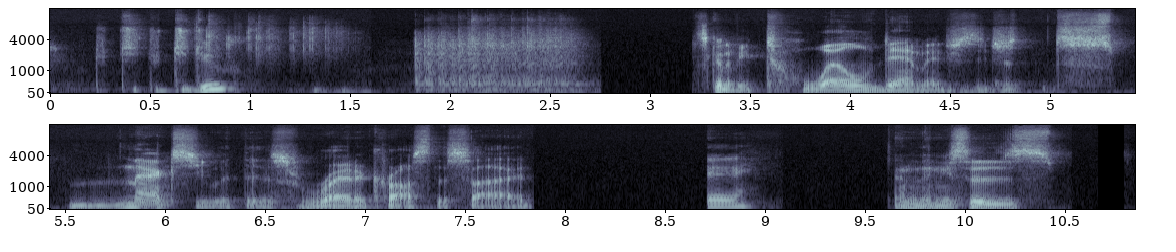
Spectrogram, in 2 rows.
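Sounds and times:
speech: 0.6 - 1.1, 3.3 - 7.9, 8.7 - 9.0, 9.6 - 10.8
dice being rolled: 0.7 - 2.8.

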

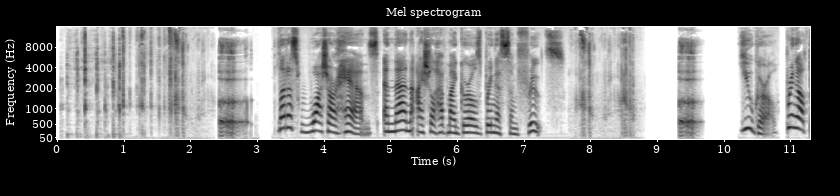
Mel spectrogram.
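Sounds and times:
chewing and tearing food during a meal: 1.1 - 2.4, 7.7 - 8.8
speech: 2.4 - 8.0, 10.5 - 11.2.

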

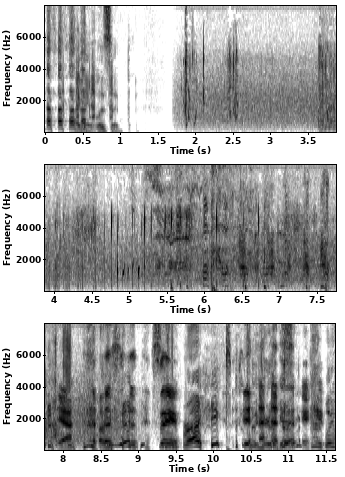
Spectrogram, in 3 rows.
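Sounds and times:
laughter: 0.0 - 1.0, 5.3 - 11.5
speech: 0.0 - 1.2, 7.9 - 11.6
beaver fart half in water: 1.7 - 7.6.

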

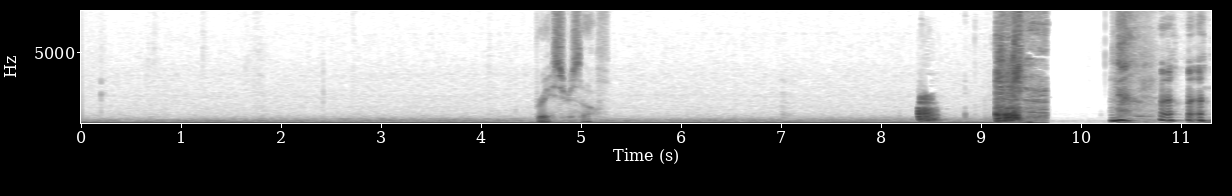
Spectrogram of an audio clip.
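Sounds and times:
low steady hum: 0.0 - 9.7
speech: 4.6 - 5.3
fart: 8.4 - 9.7
laughter: 10.3 - 11.2.

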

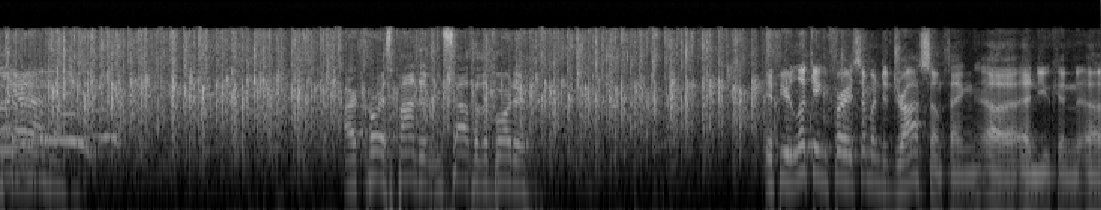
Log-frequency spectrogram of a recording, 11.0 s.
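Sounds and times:
audience applause: 0.0 - 8.6
whistle or cheer: 0.2 - 1.2
speech: 3.4 - 5.5, 7.6 - 11.0.

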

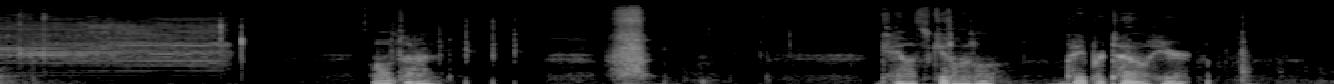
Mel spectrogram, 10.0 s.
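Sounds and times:
electric clippers buzzing: 0.0 - 1.8
speech: 2.8 - 3.4, 6.8 - 9.1.

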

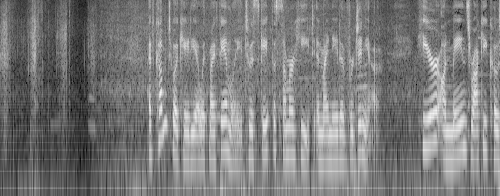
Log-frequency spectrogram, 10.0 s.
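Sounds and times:
footsteps crunching on a gravel path in Acadia National Park in Maine: 0.0 - 2.0
speech: 3.0 - 7.7, 8.4 - 9.9.

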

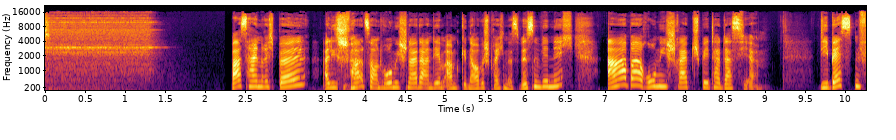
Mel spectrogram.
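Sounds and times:
electric doorbell buzzing: 0.0 - 1.7
speech: 2.3 - 10.2.

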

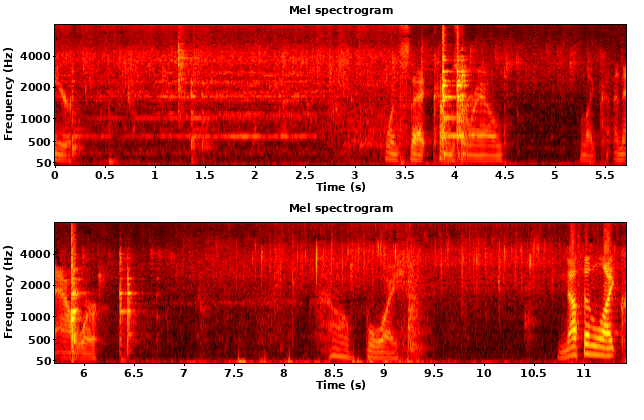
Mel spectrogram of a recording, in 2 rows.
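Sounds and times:
speech: 0.0 - 0.4, 3.3 - 6.3, 8.4 - 9.5, 10.8 - 11.4
water running while washing out a pan used to sear pork: 0.0 - 9.5
pan knocks: 3.9 - 4.2.

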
